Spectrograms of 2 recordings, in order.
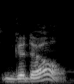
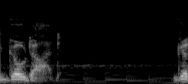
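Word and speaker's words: Godot: from Samuel becket's godal so the t is silent and the O are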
